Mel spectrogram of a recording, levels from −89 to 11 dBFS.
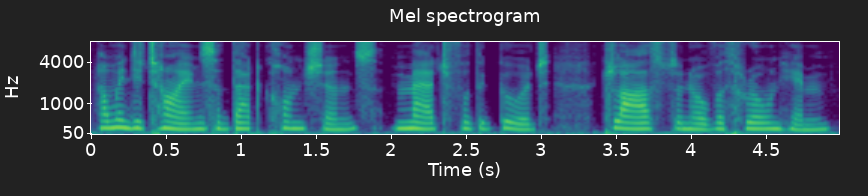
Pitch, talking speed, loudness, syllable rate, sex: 190 Hz, 170 wpm, -18 LUFS, 4.7 syllables/s, female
